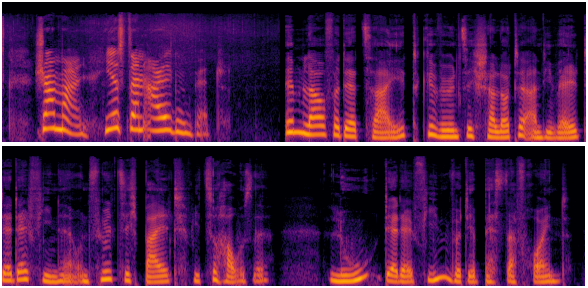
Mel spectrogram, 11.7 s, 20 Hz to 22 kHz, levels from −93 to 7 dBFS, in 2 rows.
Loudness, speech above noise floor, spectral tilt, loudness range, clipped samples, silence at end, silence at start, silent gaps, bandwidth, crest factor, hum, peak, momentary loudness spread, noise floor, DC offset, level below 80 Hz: -22 LUFS; 40 dB; -6.5 dB/octave; 3 LU; under 0.1%; 0.25 s; 0.35 s; none; 15.5 kHz; 16 dB; none; -6 dBFS; 10 LU; -61 dBFS; under 0.1%; -62 dBFS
